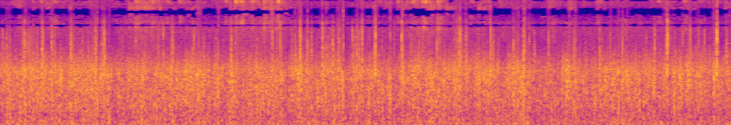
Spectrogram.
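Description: Express train running at speed, heard from close by on board: a loud steady rush of wheels on rails and wind buffeting the microphone, with irregular clacks throughout.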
